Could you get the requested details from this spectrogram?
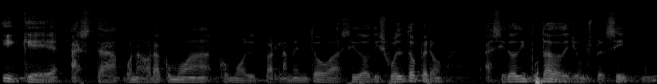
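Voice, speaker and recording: Audible room echo surrounds a man speaking fairly quickly in a Valencian accent. His pitch is fairly low, with ordinary variation. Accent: Valencian accent in Catalan, keeps it. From Valencia, Spain. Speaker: former university rector, panelist. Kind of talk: panel discussion. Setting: conference with audience, streamed. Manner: halting, many repetitions and fillers.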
